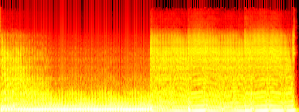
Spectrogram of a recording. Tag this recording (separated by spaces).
grimey dist hiphop lofi guitar basslines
